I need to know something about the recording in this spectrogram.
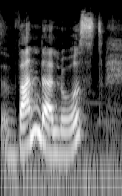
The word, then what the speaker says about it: Wanderlust: This is kind of an old-fashioned German word that we pronounce Wanderlust, and it's literally the desire to wander.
